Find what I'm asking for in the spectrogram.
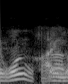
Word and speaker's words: Guggenheim: Google, Google, Google, Y le decía yo, Guggenheim. Claro, no se dice así, se dice Guggenheim.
